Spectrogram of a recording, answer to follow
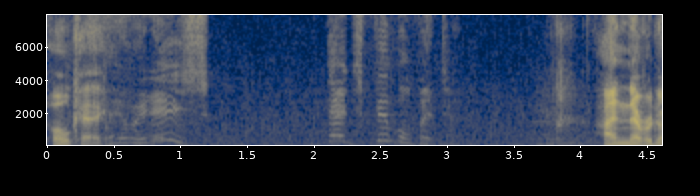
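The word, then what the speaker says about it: Fimbulventr: That's Fimblebinter. I never knew how to pronounce that before this game, by the way.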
